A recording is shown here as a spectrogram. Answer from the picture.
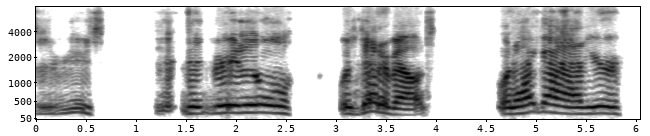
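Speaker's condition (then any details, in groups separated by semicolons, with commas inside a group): Cerebral palsy; audible in voice, distinctive speech pattern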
